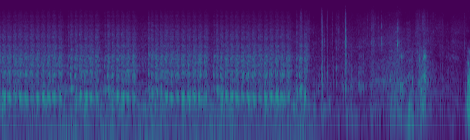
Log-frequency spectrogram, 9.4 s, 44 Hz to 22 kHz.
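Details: 2001 Jaguar XK8 coupe, AJ27 engine, unstarted for 10 years, cranked with the fuel pump relay removed after a suspected flood: even, rhythmic cranking for several seconds with no catch; turns over but won't fire.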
